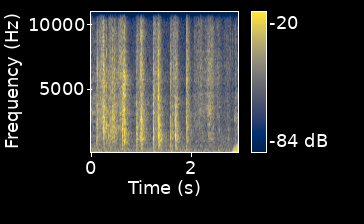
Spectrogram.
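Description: A deck of Ancient Stones Oracle cards riffles and flicks in a quick run of crisp card snaps for about three seconds, close up and fairly quiet, with a brief low thump at the end.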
